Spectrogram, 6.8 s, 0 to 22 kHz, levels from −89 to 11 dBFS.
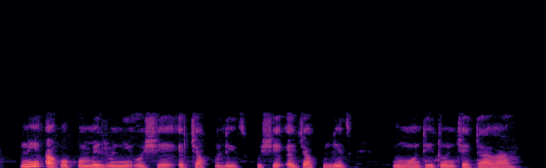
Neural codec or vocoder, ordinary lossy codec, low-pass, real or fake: none; none; 7.2 kHz; real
